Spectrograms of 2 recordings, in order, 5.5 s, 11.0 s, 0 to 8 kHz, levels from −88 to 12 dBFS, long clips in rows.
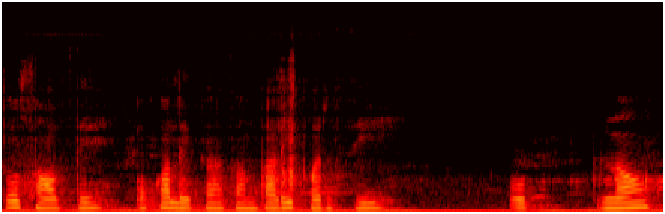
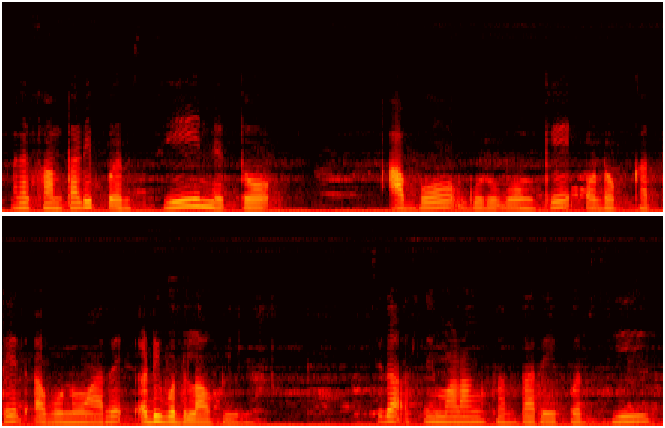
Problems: none marked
